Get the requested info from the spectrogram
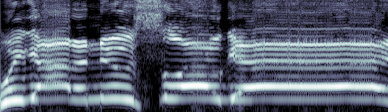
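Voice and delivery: very high shrill yell, word drawn out. Giving an update on a player's progress, yelling. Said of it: "Sorry for yelling".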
